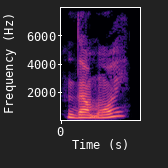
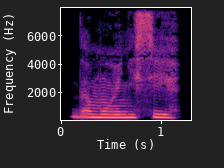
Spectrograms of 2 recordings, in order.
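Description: First: Questioning rise, mildly astonished; drawn-out puzzled question; surprised drawl. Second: Slow, drawn-out order; level, laboured request; weak demand. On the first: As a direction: echo it back in disbelief. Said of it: "удивлённо протянул оборотень". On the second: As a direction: tell him wearily, dragging the words. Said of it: "прохрипела я". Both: A narrator's reading.

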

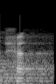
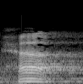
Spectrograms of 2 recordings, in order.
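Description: First: حاء clipped off quickly; cut short. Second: حاء with the aa held for two beats; حاء drawn long and even; natural madd. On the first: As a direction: say حاء with a short, abrupt vowel. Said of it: "وتقطعها بسرعة". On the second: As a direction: stretch out the vowel of حاء. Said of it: "حركتين". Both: Shown as a demonstration.

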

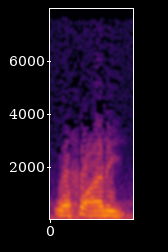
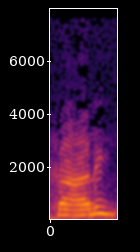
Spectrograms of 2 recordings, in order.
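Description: First: وفعلي as wa-fu-a-lee; rounded "fu" in وفعلي, wa-fu'alī; damma on the fa. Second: فعلي as fa-a-lee; fatha on first syllable. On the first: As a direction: say وفعلي with "u" after the f. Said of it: "بضم الفاء وفتح العين". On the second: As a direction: say فعلي with "a" after the f. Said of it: "بفتح عينه". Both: Shown as a demonstration.

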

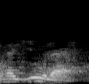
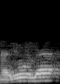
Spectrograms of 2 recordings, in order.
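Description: First: هيولى with a geminated, held y; doubled ya. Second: هيولى with a single, short y sound; light ya. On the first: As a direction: say هيولى as hay-yuula, leaning on the double y. (هيولى بياء مشددة) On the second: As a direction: say هيولى as ha-yuula, no doubling. (هيولى بياء مخففة) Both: Shown as a demonstration. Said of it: "بضم الياء مخففة أو مشددة".

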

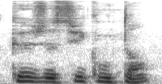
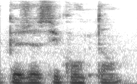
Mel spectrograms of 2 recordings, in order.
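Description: First: Joyful exclaim. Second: Said in the usual way. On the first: Acted. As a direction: let the repeat burst out. Notary repeats his joy.

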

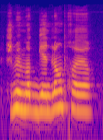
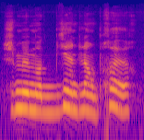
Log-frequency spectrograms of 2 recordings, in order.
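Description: First: Louder scornful "Je me moque bien de l'empereur", stress on "me"; quoting a man's loud, scornful dismissal of the emperor; defiant retort. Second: Repeating the scandalous phrase back in a dismayed voice. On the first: Retold or imitated. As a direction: throw out the insult to the emperor with contempt. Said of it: "ce malheureux a répondu". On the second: A narrator's reading. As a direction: repeat the words in shocked disbelief. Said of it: "d'un air consterné".

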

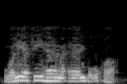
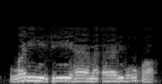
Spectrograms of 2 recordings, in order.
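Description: First: Said in the usual way. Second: "ولي" said wa-lii, long i with no final a; silent-vowel ya. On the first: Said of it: "قرأ قالون كلمة ولي". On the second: Shown as a demonstration. Teacher showing Qalun's reading, "ولي" pronounced wa-lii. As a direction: hold the ya of "ولي" as a long i into "فيها". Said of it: "بإسكان ياء".

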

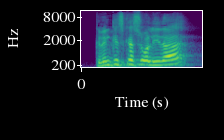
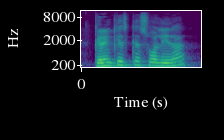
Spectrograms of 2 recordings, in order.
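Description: First: Louder question, rising on casualidad; loud repeat. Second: Said in the usual way. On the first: Shown as a demonstration. Preacher repeats the question loudly to the congregation. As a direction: push the question harder.

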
